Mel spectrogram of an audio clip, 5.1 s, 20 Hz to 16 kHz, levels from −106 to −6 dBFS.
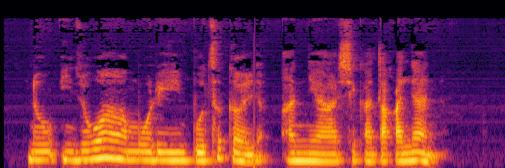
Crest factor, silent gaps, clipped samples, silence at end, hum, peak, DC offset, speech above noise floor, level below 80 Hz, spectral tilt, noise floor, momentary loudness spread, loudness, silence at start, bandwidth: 20 dB; none; under 0.1%; 0.65 s; none; -2 dBFS; under 0.1%; 45 dB; -54 dBFS; -7.5 dB/octave; -64 dBFS; 6 LU; -21 LUFS; 0.3 s; 11 kHz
